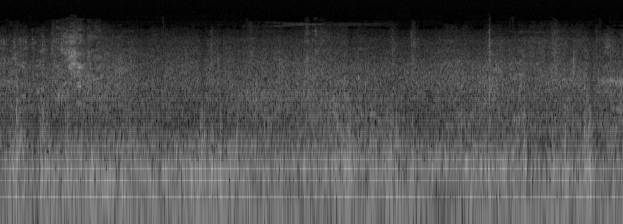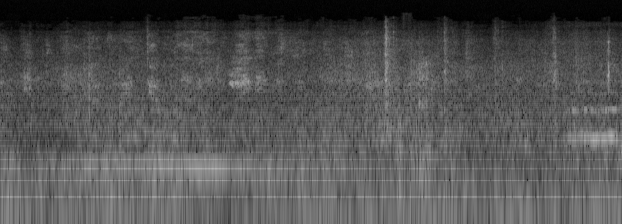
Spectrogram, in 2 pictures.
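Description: Steady wind rushing over the camera microphone while riding along the road, with low road rumble. A faint hum that dips slightly in pitch comes through from about six to nine seconds in.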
